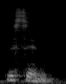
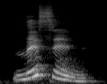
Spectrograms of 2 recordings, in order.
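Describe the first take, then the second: First: Quiet. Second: Insistent. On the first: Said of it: "said Harry". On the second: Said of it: "said Harry again". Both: A narrator's reading.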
